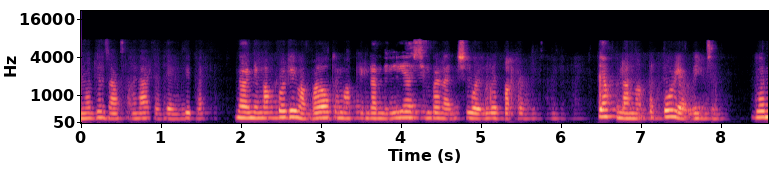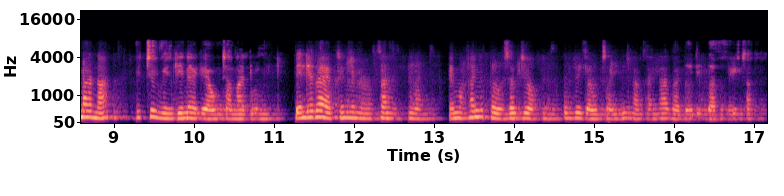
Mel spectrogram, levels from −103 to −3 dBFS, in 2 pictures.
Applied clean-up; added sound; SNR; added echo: neural mask model DeepFilterNet 3.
